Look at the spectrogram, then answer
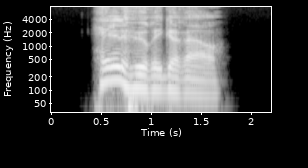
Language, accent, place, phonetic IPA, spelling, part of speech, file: German, Germany, Berlin, [ˈhɛlˌhøːʁɪɡəʁɐ], hellhörigerer, adjective, De-hellhörigerer.ogg
- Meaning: inflection of hellhörig: 1. strong/mixed nominative masculine singular comparative degree 2. strong genitive/dative feminine singular comparative degree 3. strong genitive plural comparative degree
